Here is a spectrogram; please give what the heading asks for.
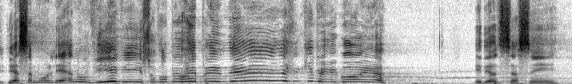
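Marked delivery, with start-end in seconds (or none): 0.1-3.9 high, drawn-out hammed-up whine; mock wailing complaint. Humiliated preacher complains to God, mock wailing. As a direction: climb into an embarrassed, comic wail.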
